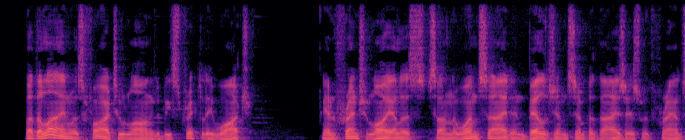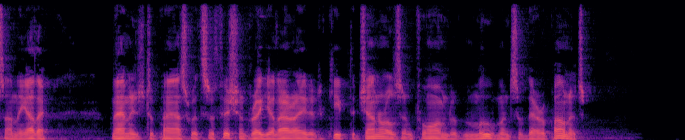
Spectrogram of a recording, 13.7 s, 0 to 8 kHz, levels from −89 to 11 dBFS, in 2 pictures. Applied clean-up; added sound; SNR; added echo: neural mask model DeepFilterNet 3.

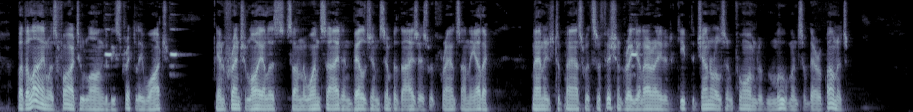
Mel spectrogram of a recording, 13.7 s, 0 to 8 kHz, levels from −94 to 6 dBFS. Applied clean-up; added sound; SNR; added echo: classical method WPE with log-MMSE.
